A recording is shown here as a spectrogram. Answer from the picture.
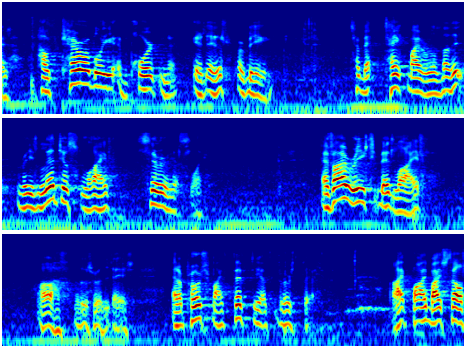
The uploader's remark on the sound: Recorded at Auckland Unitarian Church 23rd April 2023.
